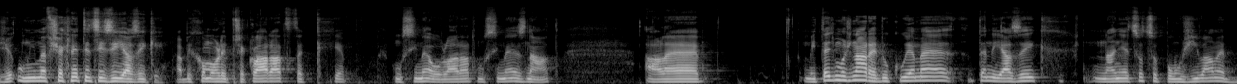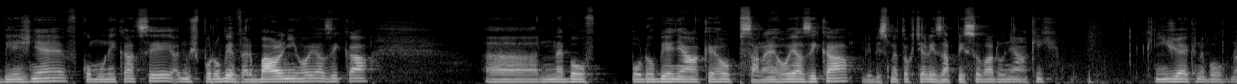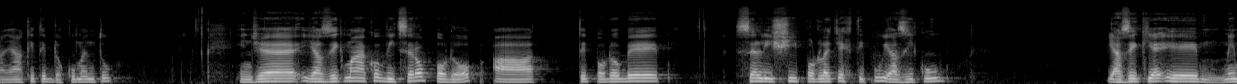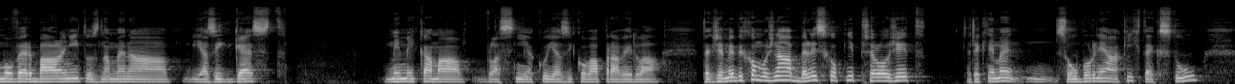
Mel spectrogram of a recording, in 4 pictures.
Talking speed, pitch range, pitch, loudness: 115 wpm, 120-145 Hz, 130 Hz, -22 LUFS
